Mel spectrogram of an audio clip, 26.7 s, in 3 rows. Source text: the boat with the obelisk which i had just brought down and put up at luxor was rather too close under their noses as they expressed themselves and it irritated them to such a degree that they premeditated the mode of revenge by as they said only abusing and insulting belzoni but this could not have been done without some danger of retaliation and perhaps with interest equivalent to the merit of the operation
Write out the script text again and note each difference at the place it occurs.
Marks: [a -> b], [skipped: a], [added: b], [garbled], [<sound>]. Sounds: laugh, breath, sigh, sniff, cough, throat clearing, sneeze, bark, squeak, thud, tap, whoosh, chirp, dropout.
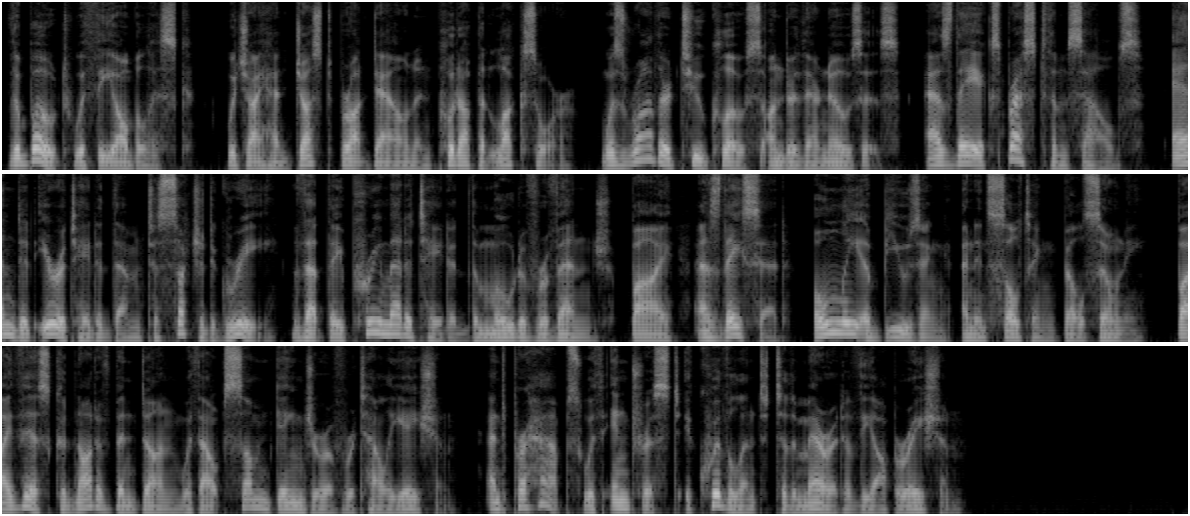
the boat with the obelisk which i had just brought down and put up at luxor was rather too close under their noses as they expressed themselves and it irritated them to such a degree that they premeditated the mode of revenge by as they said only abusing and insulting belzoni [but -> by] this could not have been done without some danger of retaliation and perhaps with interest equivalent to the merit of the operation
